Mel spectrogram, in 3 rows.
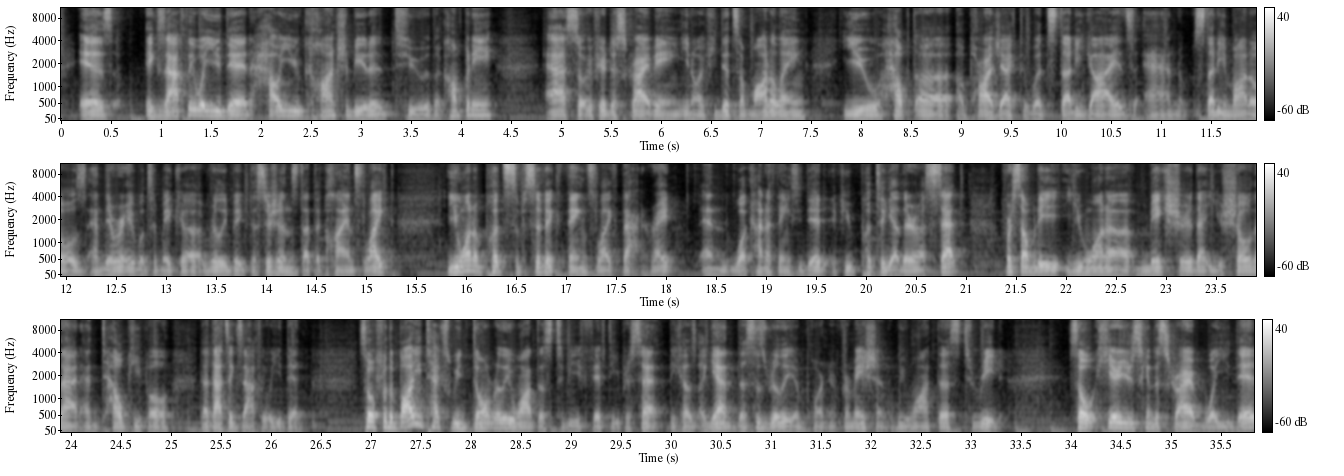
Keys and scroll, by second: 28.8-29.9 typing, 31.6 w.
